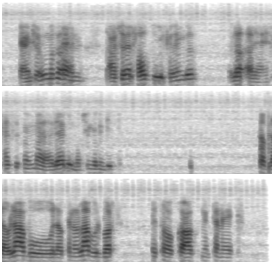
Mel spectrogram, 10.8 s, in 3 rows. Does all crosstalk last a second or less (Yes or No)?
Yes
